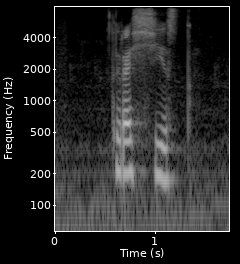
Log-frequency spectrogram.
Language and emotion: Russian, neutral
